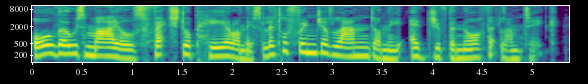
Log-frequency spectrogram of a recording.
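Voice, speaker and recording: A woman giving a poetic, scripted guided narration, intimate and close as if right in the listener's ear, measured and addressing the listener directly. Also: fairly low pitch, a little mellow, dry recording. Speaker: audio walk guide.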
